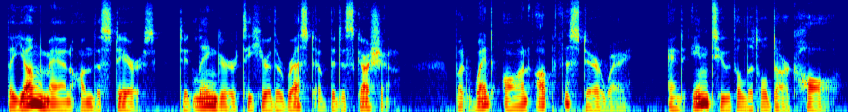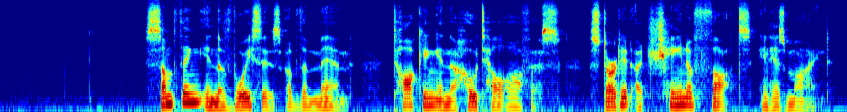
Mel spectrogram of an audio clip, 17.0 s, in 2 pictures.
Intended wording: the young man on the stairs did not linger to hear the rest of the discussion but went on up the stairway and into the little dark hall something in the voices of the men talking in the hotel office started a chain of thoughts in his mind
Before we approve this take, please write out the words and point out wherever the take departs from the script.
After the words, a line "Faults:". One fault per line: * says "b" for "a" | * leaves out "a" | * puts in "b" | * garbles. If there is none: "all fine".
the young man on the stairs did linger to hear the rest of the discussion but went on up the stairway and into the little dark hall something in the voices of the men talking in the hotel office started a chain of thoughts in his mind
Faults:
* leaves out "not"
